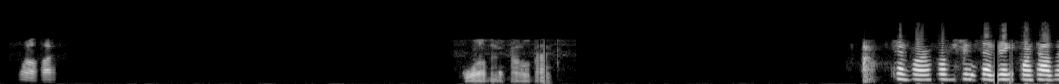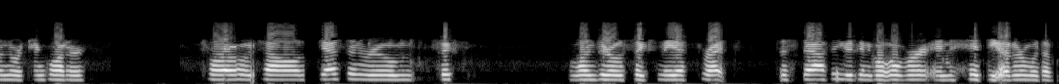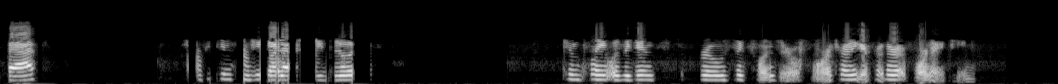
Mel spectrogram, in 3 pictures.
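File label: police radio dispatch, ScottsdalePolice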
